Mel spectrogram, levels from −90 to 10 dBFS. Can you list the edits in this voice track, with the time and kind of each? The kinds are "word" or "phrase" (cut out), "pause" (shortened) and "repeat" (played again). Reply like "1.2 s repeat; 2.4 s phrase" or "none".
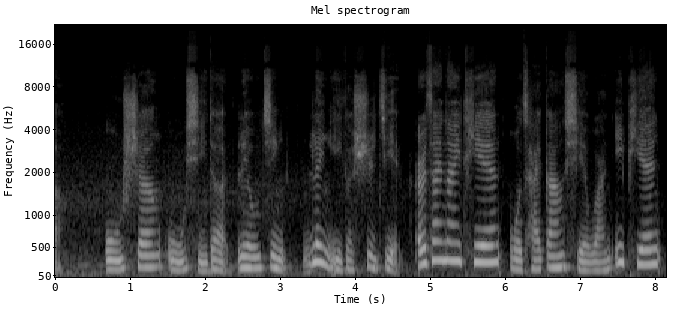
4.7 s pause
